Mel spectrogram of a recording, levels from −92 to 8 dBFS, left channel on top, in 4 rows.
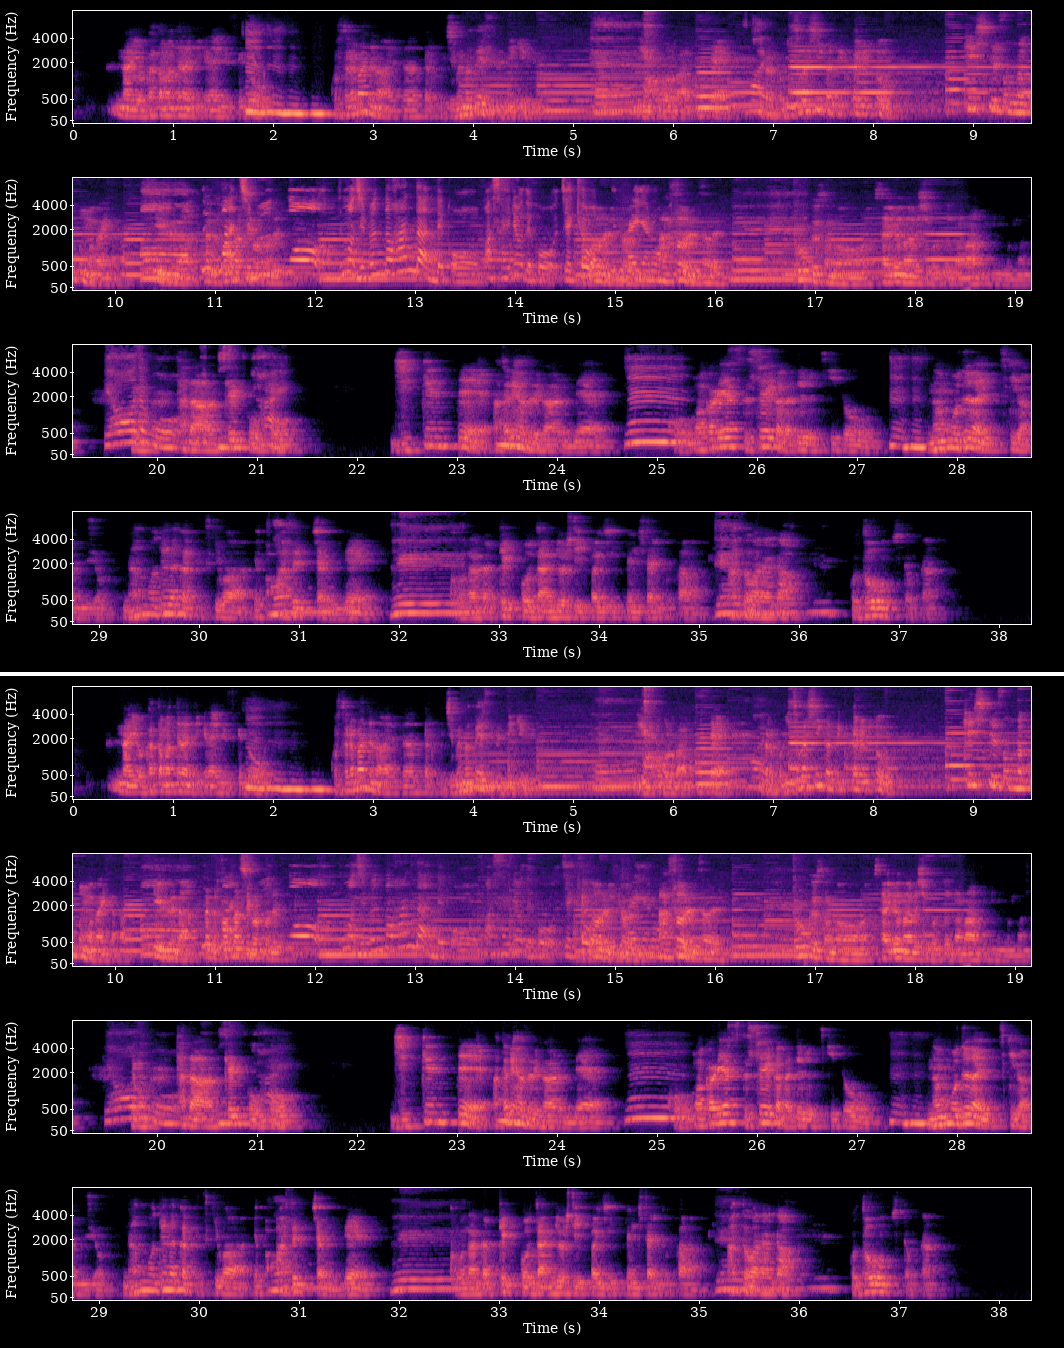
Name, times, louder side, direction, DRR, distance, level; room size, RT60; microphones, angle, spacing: voice 1, 0.3-1.9 2.7-4.6 5.6-8.2 8.9-11.6 14.8-16.1 16.8-19.1 19.5-19.9 20.2-21.3 22.3-24.5 25.2-27.1 27.7-30.5 30.8-31.7 32.5-35.0 35.3-35.9 36.5-36.9 37.2-37.3, right 2 dB, 75° right, 2.1 m, -27 dB
voice 2, 1.7-2.7 5.2-5.8 6.7-7.1 10.2-15.6 16.1-16.9 19.5-20.3 20.6-21.3 23.4-23.7 24.7-25.4 27.3-27.9 30.7-31.6 31.9-32.8 35.2-36.4, left 4 dB, 50° left, 0.5 m, -26 dB
sound 1, 3.8-18.5, left 2 dB, 25° right, 1.8 m, -30 dB
6.3 x 5.2 x 4.1 m
head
